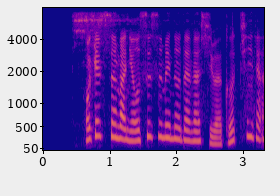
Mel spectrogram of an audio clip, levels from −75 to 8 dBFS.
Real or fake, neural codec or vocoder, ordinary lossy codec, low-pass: fake; vocoder, 22.05 kHz, 80 mel bands, HiFi-GAN; none; 7.2 kHz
